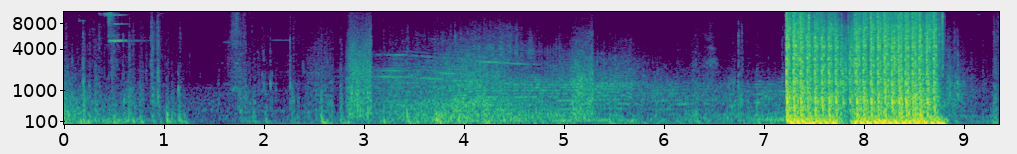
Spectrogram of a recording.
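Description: Video game machine gun fire rattles in a loud sustained burst near the end, preceded by scattered shots, clicks and game effects with a voice briefly heard.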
